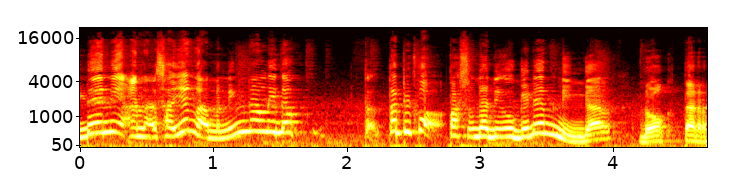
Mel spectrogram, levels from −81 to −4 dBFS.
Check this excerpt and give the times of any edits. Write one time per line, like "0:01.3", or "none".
none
